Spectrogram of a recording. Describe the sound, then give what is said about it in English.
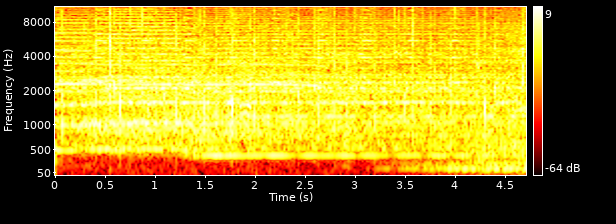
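Polite applause from a baseball stadium crowd as Scott Rolen is announced, an even, steady wash of clapping and crowd murmur that holds at one level throughout, with a low sustained hum beneath and no standout voices. “He got politely applauded, as you would when they're announcing the parents of the groom at the wedding.”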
